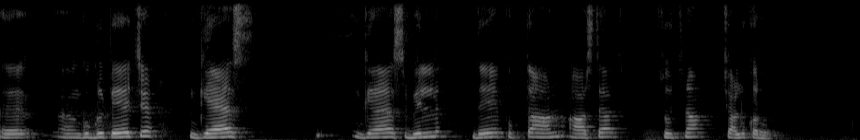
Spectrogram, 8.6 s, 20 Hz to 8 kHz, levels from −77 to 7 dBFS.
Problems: none marked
